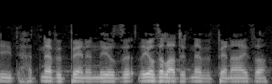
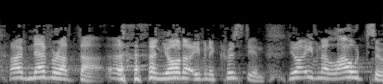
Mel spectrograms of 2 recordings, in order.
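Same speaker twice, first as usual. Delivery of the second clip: real laughter running through the words, higher and louder; laughing; 6 semitones higher, 7 dB louder than usual. Real, not acted. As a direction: laugh your way through the disbelief. Laughing at surprising testimony.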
